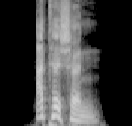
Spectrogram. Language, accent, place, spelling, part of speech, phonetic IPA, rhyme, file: German, Germany, Berlin, attischen, adjective, [ˈatɪʃn̩], -atɪʃn̩, De-attischen.ogg
- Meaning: inflection of attisch: 1. strong genitive masculine/neuter singular 2. weak/mixed genitive/dative all-gender singular 3. strong/weak/mixed accusative masculine singular 4. strong dative plural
